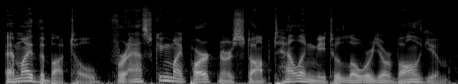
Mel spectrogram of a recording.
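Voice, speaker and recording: Low-voiced lively male streamer. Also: moderate pace, no room sound, clean studio sound. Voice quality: powerful voice. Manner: animated, jumps into high excited exclamations. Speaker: streamer reading and reacting to online posts. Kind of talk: casual live-stream reading and commentary.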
